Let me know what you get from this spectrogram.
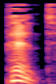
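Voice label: "pent-", English, British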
